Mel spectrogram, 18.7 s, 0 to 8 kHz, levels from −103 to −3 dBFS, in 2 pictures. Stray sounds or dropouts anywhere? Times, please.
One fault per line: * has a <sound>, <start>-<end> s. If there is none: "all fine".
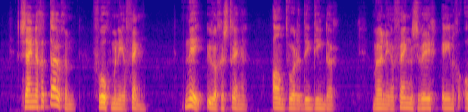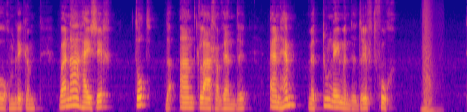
* has a whoosh, 17.7-18.2 s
